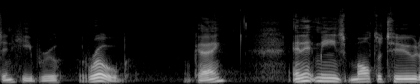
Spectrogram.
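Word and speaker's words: רֹב: One is Strong's number 7230, and it is pronounced in Hebrew robe.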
